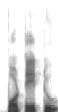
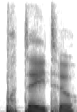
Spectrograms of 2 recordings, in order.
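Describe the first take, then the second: First: The first p is plain, without a puff. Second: The first p has a strong puff of air. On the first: The speaker calls it wrong. "Instead of saying পটেটো" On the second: The speaker calls it right. "আমরা যদি এখানে একটু stress দেই তাহলে হবে পটেটো"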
